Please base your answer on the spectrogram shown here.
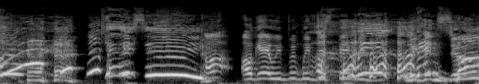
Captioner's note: group laughs loudly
